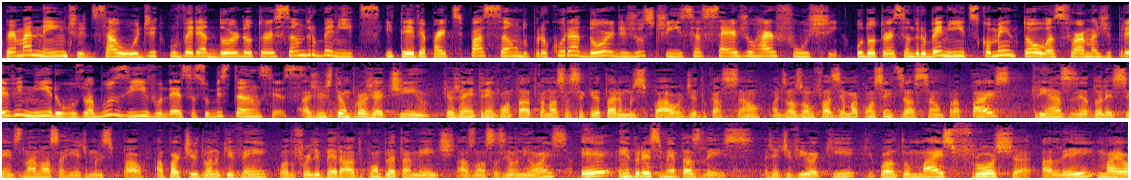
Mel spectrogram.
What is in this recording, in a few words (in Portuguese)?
spot live alcool drogas radio camara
